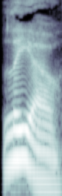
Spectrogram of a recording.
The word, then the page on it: leo: American English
